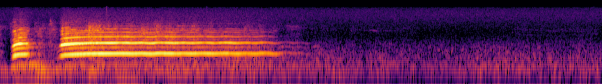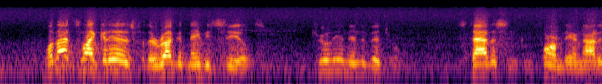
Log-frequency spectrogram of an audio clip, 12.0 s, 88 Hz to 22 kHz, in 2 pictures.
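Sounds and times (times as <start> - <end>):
faint steady rushing noise: 0.0 - 12.0.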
